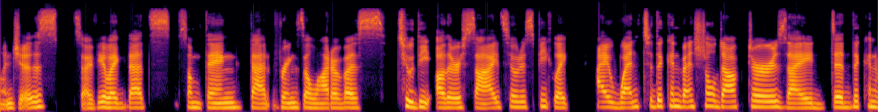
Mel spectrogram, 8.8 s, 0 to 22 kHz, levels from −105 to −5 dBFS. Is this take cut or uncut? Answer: cut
